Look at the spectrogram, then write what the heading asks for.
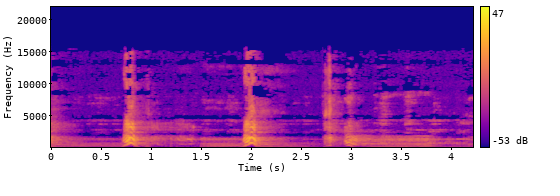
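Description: A Rottweiler puppy growls steadily, breaking into sharp, high yapping barks about every second.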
